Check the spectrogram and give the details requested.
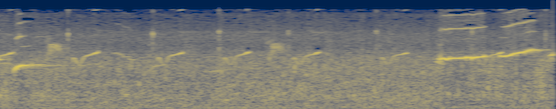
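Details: White-rumped shama song for prompting a quiet shama to sing: mostly soft, repeated rising chirps, then a loud, clear, sustained whistled phrase that climbs slightly toward the end.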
